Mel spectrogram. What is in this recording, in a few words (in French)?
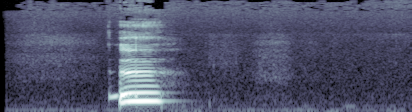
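"Eux", French; delf a1; les pronoms toniques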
